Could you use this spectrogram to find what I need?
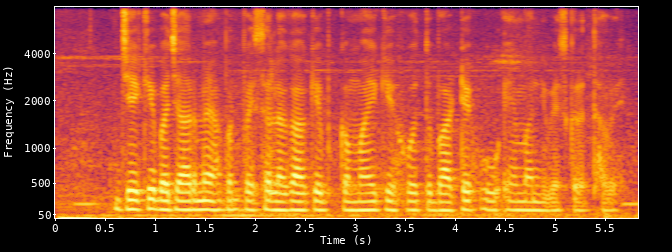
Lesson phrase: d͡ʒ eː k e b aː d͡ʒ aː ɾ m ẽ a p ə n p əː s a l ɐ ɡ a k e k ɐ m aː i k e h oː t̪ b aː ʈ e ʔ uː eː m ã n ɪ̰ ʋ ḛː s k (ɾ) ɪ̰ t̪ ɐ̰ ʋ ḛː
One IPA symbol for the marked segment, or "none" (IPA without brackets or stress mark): ɾ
